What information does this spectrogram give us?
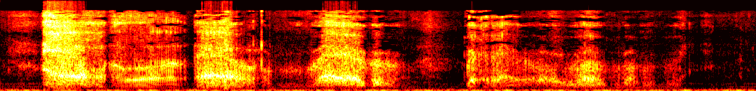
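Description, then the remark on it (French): A voice imitates a bear's growl in a series of loud, rough, guttural bursts, four short roars followed by a longer, rumbling growl that trails off. “Un ours.”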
